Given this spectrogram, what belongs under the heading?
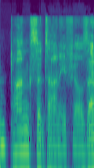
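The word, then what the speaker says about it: Punxsutawney: Punksatani Phil.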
